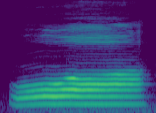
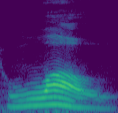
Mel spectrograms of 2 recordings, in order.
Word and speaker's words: wo: Um, and we pronounce that w war. Please practice this and be quite sure of your pronunciation of it. It's often um incorrectly pronounced by American speakers. Um I pointed American uh speakers uh or English speakaking students often have a tendency to pronounce this as if it had another u at the end. Whoa. Whoa. And that's incorrect. Remember, we don't say wo in Chinese.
